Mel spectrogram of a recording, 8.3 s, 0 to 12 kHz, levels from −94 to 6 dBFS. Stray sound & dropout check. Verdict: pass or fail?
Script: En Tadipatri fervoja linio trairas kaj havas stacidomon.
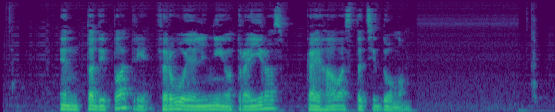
pass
